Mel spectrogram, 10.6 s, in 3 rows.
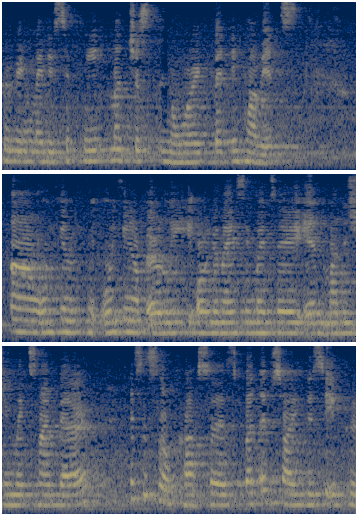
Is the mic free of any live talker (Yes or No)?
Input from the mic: Yes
